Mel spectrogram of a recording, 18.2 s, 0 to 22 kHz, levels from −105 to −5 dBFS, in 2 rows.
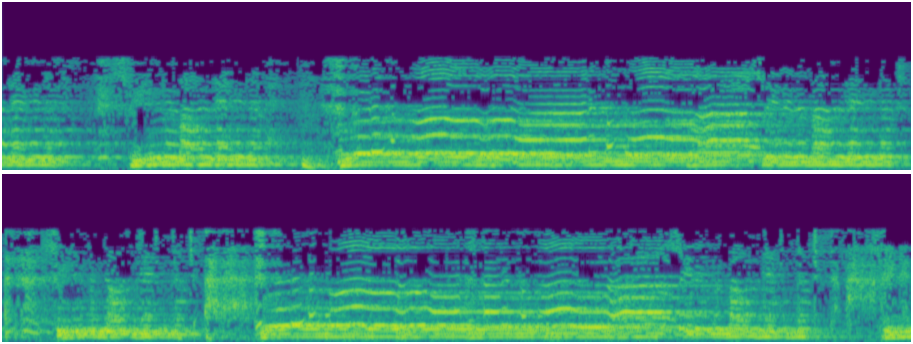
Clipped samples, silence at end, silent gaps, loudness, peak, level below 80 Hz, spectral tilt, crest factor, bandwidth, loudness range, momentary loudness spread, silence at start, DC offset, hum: under 0.1%; 0 s; none; -18 LUFS; -6 dBFS; -48 dBFS; -5.5 dB/octave; 12 dB; 6 kHz; 3 LU; 7 LU; 0 s; under 0.1%; none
